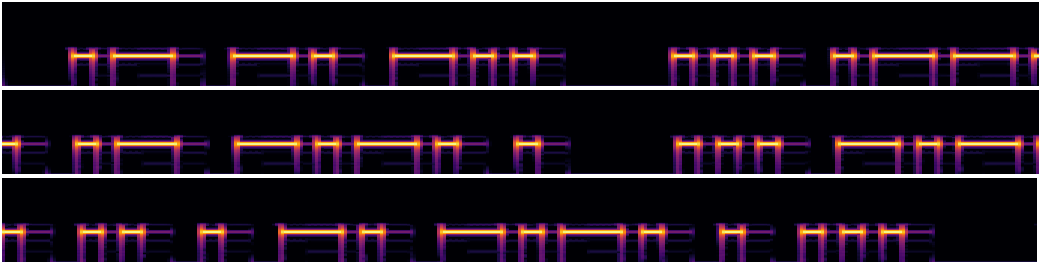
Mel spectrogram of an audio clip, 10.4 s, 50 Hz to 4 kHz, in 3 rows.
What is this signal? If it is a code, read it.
Morse code, heard as a keyed tone, about 18 wpm, 750 Hz. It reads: AND SPACE SCIENCES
